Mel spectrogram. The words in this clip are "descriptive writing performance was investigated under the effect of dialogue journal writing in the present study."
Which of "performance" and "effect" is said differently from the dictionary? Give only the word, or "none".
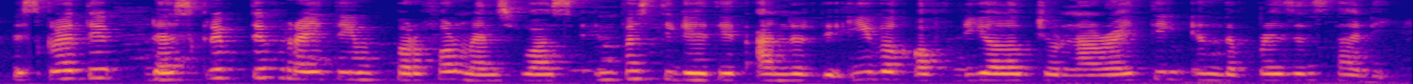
effect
